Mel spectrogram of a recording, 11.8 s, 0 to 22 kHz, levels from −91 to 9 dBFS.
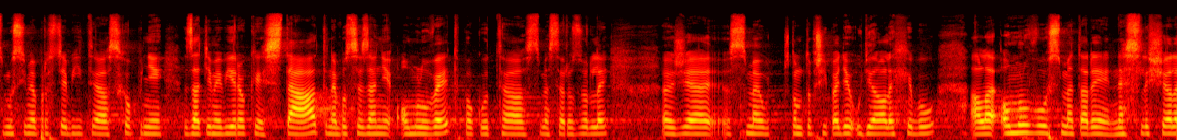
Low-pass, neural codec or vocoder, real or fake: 14.4 kHz; none; real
